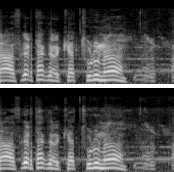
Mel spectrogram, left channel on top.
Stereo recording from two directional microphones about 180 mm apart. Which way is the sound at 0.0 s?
20° right (ahead or behind).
